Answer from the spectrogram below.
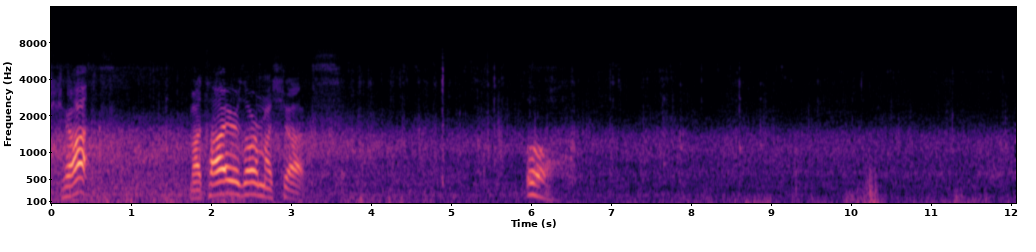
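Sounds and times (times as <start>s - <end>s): bike road noise on asphalt: 0.0s - 12.0s.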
